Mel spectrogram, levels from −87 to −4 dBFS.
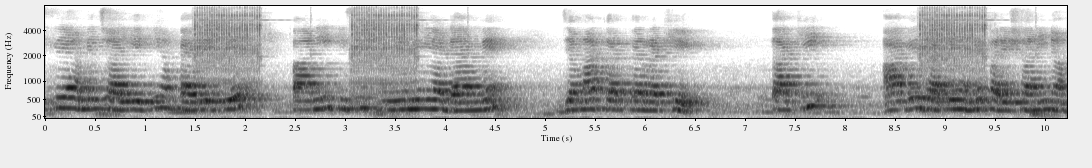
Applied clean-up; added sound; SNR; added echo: none; Tools; 15 dB; reverberation time 1.0 s.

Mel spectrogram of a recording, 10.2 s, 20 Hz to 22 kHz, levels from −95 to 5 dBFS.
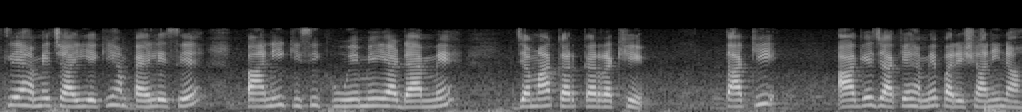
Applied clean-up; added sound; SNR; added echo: none; none; none; none.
